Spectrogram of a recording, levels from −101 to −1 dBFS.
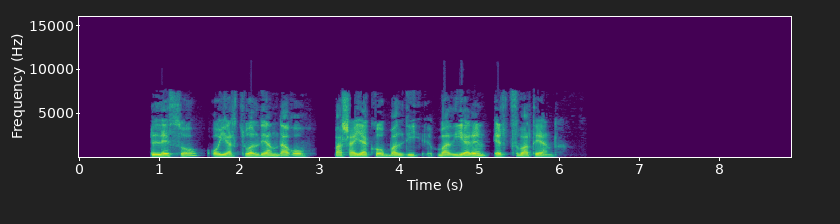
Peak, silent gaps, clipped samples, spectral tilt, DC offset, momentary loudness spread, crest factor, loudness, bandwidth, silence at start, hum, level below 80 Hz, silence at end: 0 dBFS; 2.97-3.19 s; under 0.1%; -6 dB/octave; under 0.1%; 7 LU; 16 dB; -15 LUFS; 7.8 kHz; 0.9 s; none; -58 dBFS; 3 s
